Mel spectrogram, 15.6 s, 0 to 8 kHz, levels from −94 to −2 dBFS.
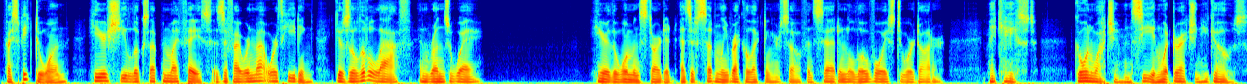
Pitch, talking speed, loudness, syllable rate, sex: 95 Hz, 220 wpm, -20 LUFS, 6.1 syllables/s, male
